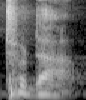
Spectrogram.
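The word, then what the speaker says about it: תודה: that is defined as Thanksgiving is the word toda tio W da h is pronounced toda so and it actually means the lifting of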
